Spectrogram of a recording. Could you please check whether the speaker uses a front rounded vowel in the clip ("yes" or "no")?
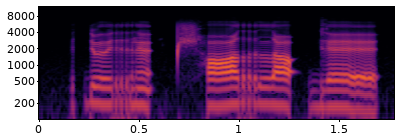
yes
